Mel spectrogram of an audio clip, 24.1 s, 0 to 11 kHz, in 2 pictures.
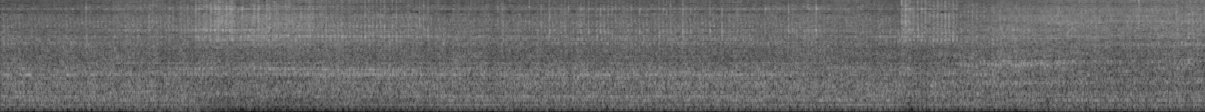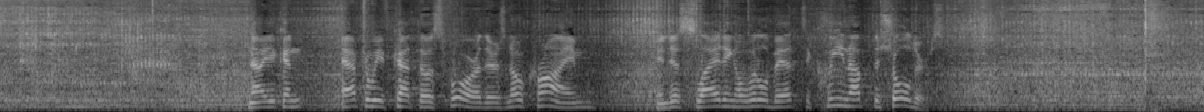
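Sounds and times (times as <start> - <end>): drill press motor humming: 0.0 - 14.5, 16.8 - 20.3, 21.4 - 24.0
mortising bit cutting wood: 1.4 - 4.4, 7.9 - 14.1, 21.5 - 23.2.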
